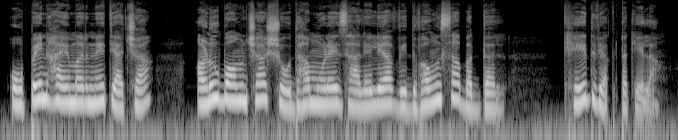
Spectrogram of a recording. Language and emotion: Marathi, sad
